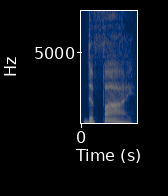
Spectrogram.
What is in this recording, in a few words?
"defy", English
